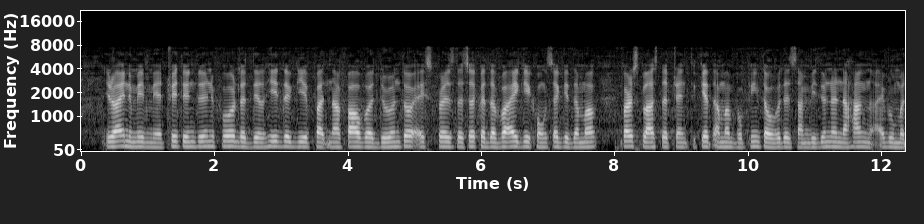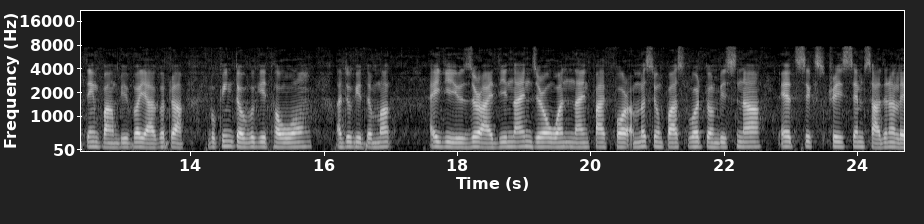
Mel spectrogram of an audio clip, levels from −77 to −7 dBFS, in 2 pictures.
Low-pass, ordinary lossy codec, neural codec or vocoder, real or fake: none; none; codec, 16 kHz, 4.8 kbps, FACodec; fake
